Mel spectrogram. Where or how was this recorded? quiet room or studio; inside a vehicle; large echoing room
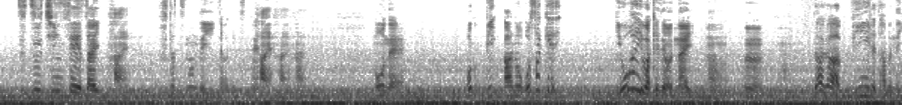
inside a vehicle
